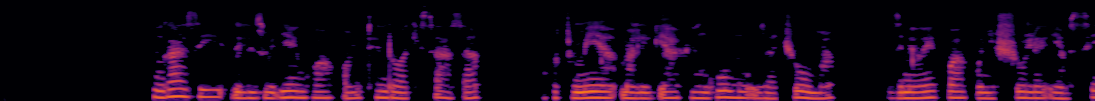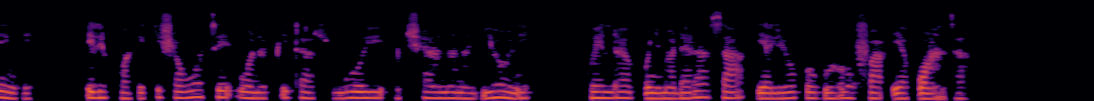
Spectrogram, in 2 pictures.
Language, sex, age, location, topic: Swahili, female, 36-49, Dar es Salaam, education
